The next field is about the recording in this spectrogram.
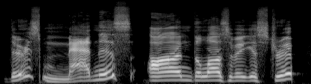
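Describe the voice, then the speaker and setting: A man's voice: high-pitched, very animated, takes it slowly, pushed and bright, no echo, clean studio sound. A man co-hosting a news roundup podcast, moving between scripted intros and conversation. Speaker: podcast co-host.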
